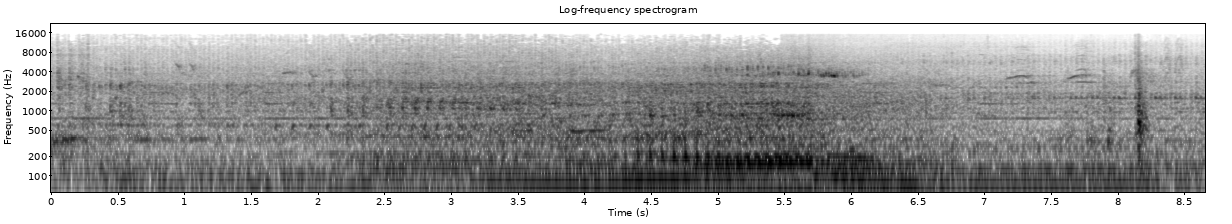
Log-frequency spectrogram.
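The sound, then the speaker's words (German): A taxi engine idling: a steady low mechanical rumble with a soft hiss that swells slightly in the middle and then settles, and a single sharp click near the end. “Hallo, Taxi!”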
